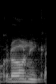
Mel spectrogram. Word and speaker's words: crónica: Digo crónica, yo no digo crónica ni crónica. Lleva su tilde. Todas llevan su tilde. ¿Por qué? Porque la antepenúltima sílaba, donde cae el golpe de voz, es esdrújula.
